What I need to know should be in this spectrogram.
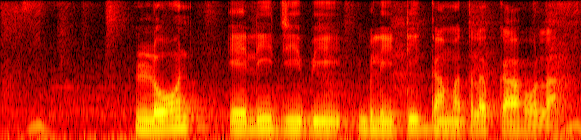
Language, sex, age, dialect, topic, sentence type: Bhojpuri, male, 18-24, Western, banking, question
